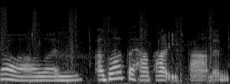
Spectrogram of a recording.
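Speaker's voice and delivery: ordinary talk, nothing marked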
